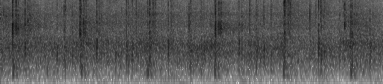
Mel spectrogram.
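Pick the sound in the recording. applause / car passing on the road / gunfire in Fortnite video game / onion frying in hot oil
applause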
